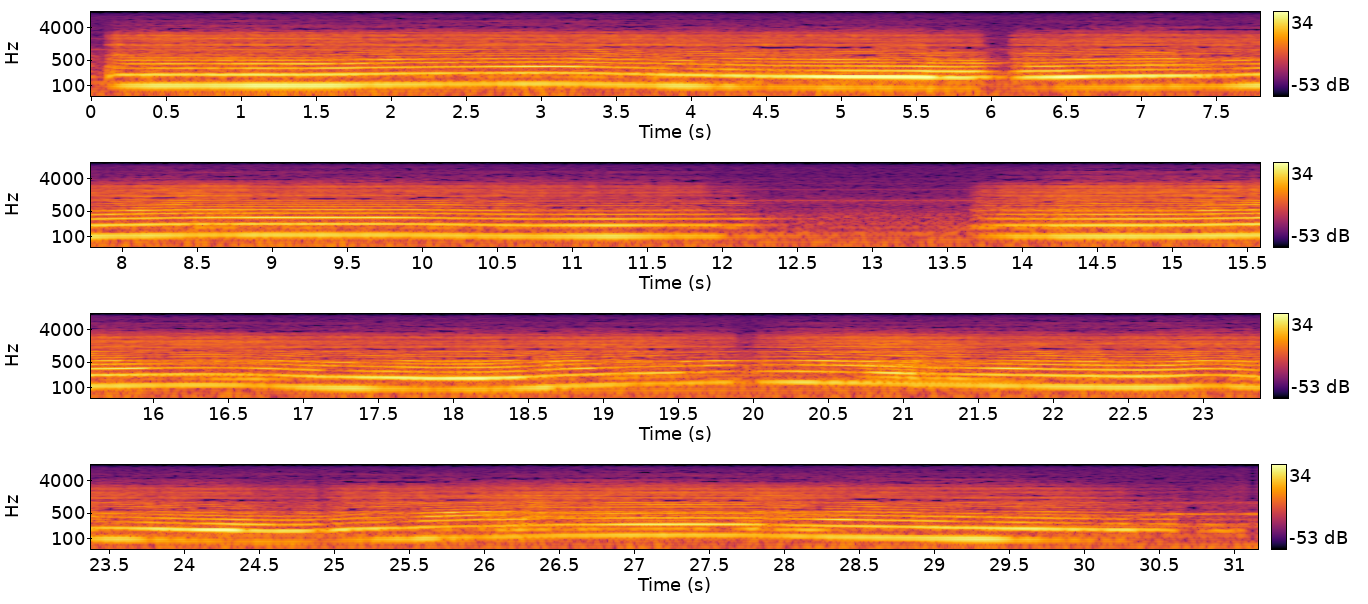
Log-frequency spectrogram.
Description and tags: sound effect, created with a string instrument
